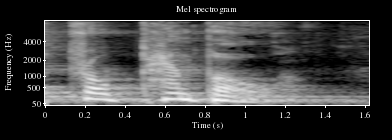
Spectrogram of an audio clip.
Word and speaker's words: propempo: The word is propempo. That's how you'd pronounce it. Propempo.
